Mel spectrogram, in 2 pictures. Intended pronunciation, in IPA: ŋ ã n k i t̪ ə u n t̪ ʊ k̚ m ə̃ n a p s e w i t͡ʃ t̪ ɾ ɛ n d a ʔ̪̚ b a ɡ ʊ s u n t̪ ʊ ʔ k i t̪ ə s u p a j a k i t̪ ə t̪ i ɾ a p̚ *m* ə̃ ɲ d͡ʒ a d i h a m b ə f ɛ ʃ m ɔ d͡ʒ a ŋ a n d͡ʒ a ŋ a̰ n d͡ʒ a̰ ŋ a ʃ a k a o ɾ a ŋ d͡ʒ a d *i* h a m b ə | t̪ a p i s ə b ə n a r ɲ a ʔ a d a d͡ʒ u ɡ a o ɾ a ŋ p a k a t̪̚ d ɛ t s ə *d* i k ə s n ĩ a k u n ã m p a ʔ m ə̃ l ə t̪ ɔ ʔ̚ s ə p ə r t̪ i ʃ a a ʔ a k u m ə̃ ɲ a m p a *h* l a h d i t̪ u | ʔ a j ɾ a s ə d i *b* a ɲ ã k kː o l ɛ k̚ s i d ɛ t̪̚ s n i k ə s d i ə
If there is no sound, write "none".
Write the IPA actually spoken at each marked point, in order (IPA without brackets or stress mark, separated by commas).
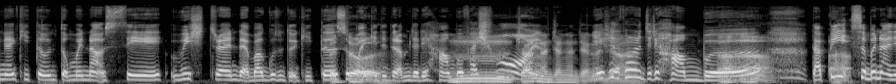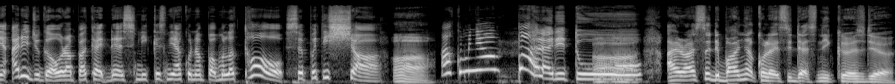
m, i, n, h, b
